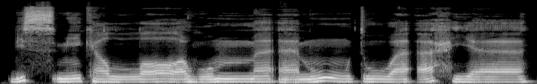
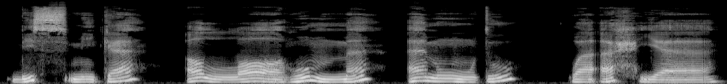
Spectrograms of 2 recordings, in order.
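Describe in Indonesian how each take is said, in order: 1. Frasa "Bismika Allahumma amutu wa ahya" dibacakan dengan kecepatan normal. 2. Frasa "Bismika Allahumma amutu wa ahya" dibacakan perlahan dan penuh penekanan.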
